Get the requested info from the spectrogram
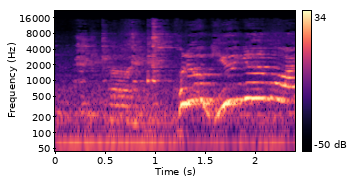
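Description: Light clinks of a metal utensil against a small stainless-steel tin and dishware, a few short strikes in the first second. In the second half a voice comes in and is louder than the clinks.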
